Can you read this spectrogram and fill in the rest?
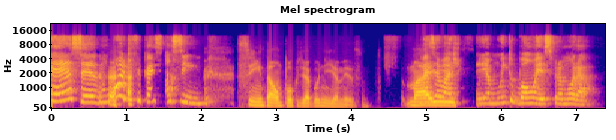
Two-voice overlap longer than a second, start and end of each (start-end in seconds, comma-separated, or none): none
